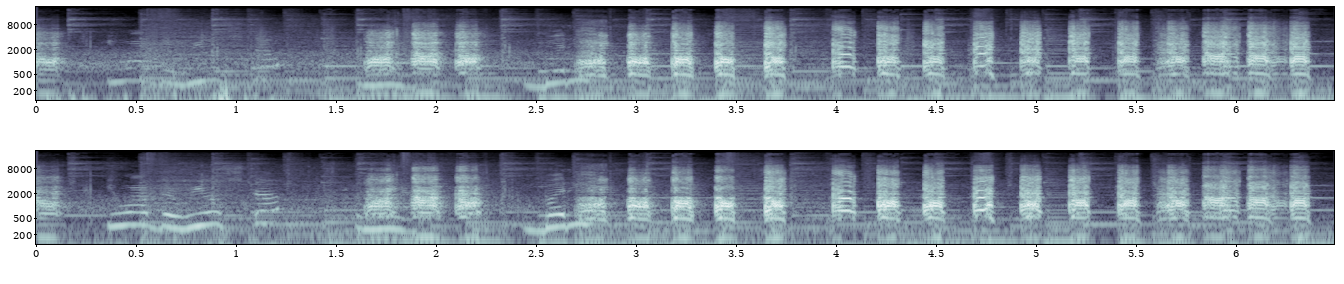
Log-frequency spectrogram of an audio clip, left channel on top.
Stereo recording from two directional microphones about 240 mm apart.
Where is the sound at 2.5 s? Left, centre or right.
Centre.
